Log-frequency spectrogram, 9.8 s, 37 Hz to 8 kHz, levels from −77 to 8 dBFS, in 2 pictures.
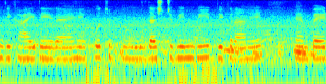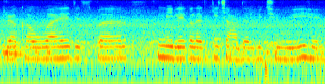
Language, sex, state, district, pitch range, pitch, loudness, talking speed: Hindi, female, Bihar, Vaishali, 190-200 Hz, 195 Hz, -17 LUFS, 145 wpm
